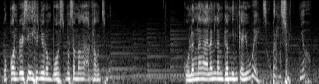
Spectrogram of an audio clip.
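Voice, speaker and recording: A wounded Filipino husband acted by a woman in a radio drama, at a medium pitch for a female voice. The delivery is accusing and pleading, with music playing behind it. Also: moderate pace, warm tone, close to an everyday voice. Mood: betrayed, reproachful. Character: wounded, suspicious husband, a struggling small-shop mechanic.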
